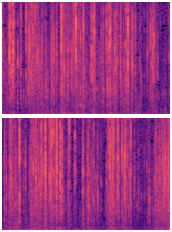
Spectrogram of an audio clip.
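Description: A clear plastic air-pillow packing strip, hollow and light, partly inflated and partly deflated, is held in the hands and squeezed and crinkled with the fingers. The result is a steady, dense stream of soft crinkles and short crackles with a dull, low thump under bright, quick rustles that stop almost at once.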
